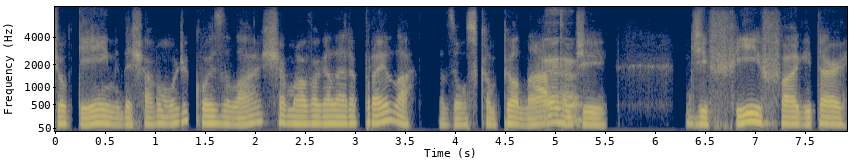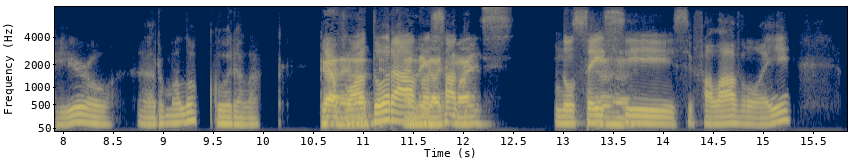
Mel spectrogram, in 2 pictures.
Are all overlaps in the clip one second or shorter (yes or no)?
no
